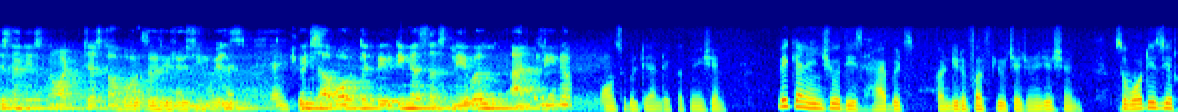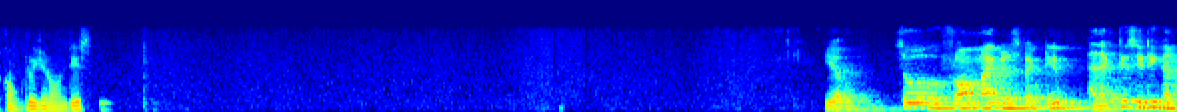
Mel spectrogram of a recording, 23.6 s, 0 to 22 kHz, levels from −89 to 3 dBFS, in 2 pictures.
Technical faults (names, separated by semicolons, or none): speech suppressed in double talk; echo leak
